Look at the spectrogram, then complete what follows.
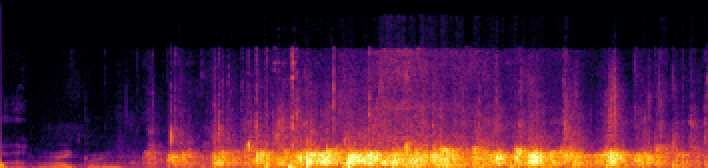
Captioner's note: audience applauding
